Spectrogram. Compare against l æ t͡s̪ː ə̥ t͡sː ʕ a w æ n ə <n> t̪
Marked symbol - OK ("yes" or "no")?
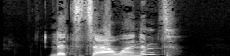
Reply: no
